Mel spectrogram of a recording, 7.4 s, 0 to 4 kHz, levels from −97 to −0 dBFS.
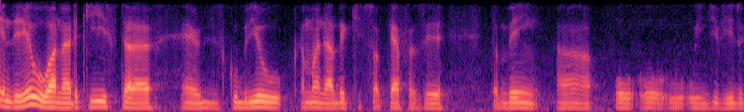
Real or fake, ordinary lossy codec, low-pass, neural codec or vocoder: fake; Opus, 24 kbps; 3.6 kHz; codec, 16 kHz in and 24 kHz out, 0.8 kbps, FocalCodec, streaming, 65536 codes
